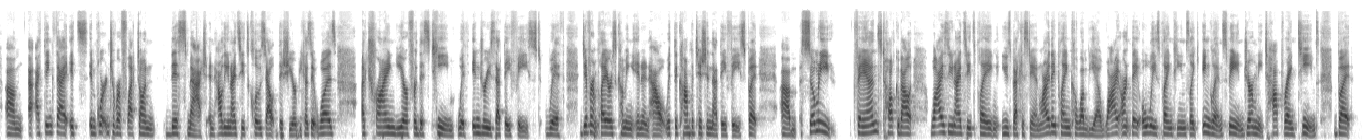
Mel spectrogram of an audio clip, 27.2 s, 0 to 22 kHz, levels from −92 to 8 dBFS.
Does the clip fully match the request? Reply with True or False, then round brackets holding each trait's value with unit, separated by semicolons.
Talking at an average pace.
True (175 wpm)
